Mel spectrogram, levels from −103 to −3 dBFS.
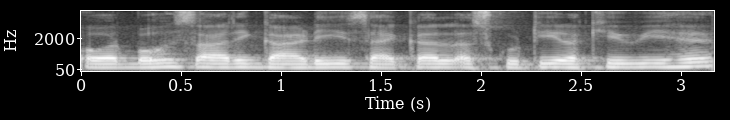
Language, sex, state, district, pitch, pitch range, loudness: Hindi, male, Jharkhand, Deoghar, 135 Hz, 130-140 Hz, -14 LUFS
